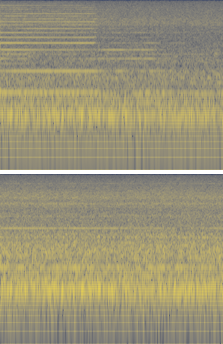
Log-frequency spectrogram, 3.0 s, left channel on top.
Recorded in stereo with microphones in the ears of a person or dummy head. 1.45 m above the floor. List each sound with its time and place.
Only background noise.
